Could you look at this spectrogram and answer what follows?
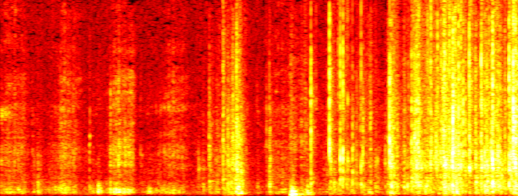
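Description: Plastic crisp packet of onion ring snacks crinkling and crackling as it is squeezed and handled, getting denser and louder near the end.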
